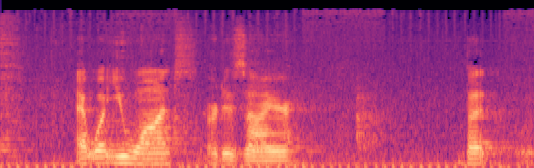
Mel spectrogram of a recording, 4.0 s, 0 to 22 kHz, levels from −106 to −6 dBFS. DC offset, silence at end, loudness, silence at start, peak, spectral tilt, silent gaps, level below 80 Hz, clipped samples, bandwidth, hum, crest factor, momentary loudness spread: under 0.1%; 0 s; -19 LUFS; 0 s; 0 dBFS; -5.5 dB/octave; none; -36 dBFS; under 0.1%; 17 kHz; none; 20 dB; 20 LU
